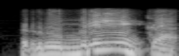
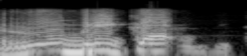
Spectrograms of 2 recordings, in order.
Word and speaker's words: rubrica: Se eu disser, por exemplo, em vez de pronunciar rubrica, eu pronunciar rúbrica, poderei ser desvalorizado, certo?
